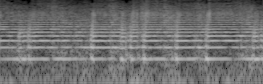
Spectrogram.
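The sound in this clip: A trumpet fanfare sounds at the House of Lords as the King and Queen arrive: bright, loud, sustained brass chords with a series of rhythmic accented attacks, and no talk.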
